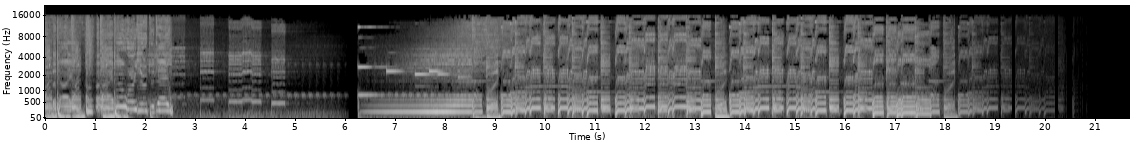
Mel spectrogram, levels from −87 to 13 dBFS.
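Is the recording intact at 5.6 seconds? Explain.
Yes, the audio at 5.6 seconds is intact, with no dropout, click, distortion or other fault at that moment.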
